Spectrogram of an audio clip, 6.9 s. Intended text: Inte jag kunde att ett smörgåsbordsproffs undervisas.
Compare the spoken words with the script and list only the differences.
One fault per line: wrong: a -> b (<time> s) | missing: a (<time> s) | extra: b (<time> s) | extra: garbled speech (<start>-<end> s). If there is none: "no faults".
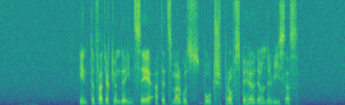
extra: för att (1.9 s)
extra: inse (2.5 s)
extra: behövde (4.8 s)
